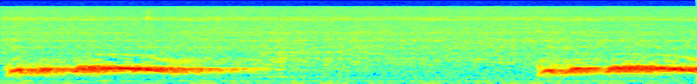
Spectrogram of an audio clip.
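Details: Male spotted dove of the mã phấn type calling to court a female in the bài lối style: a low, hoarse cooing phrase lasting over a second, a pause, then another phrase begins.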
